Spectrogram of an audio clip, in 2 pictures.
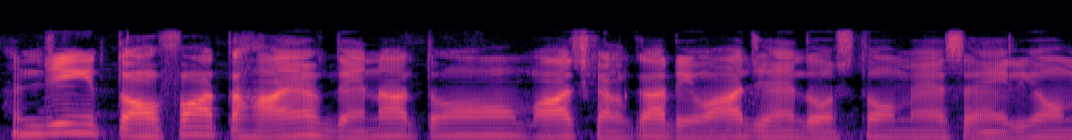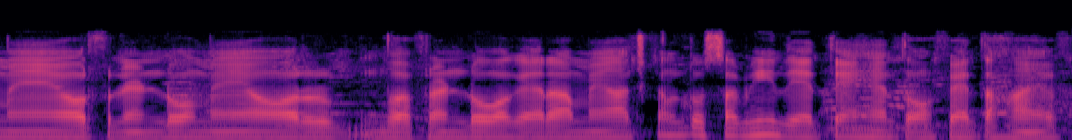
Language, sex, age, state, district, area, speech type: Urdu, male, 60+, Uttar Pradesh, Lucknow, urban, spontaneous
